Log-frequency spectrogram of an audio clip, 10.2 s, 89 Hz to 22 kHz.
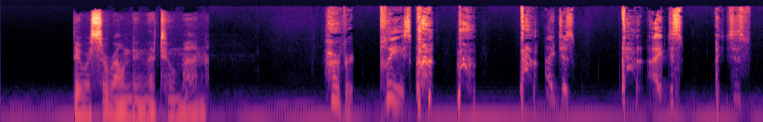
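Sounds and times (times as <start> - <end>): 
speech: 1.0 - 2.9, 4.4 - 6.4, 7.0 - 7.7, 8.4 - 10.0
person coughing harshly: 5.5 - 7.6, 8.3 - 10.0.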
